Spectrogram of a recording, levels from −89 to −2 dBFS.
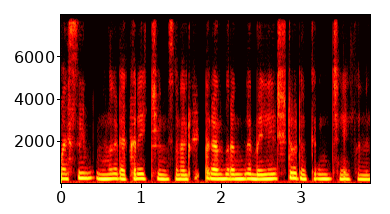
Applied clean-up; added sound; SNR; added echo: neural diffusion model UNIVERSE++.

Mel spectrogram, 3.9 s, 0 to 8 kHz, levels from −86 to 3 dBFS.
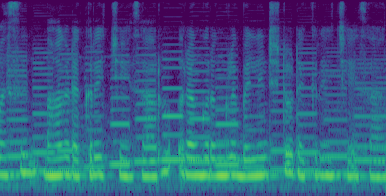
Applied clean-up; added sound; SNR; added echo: none; Wind instrument, woodwind instrument; 8 dB; none.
